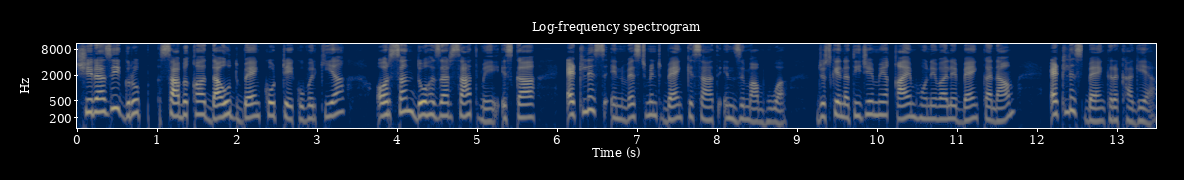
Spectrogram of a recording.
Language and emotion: Urdu, neutral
